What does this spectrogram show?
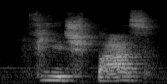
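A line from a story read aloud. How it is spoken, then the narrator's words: Grumbling. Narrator (German): brummte Fabian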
